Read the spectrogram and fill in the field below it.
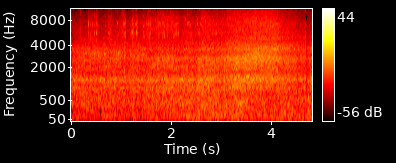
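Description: Ocean waves break on the shore in a steady, loud rush of surf mixed with heavy wind noise, with no pauses.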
